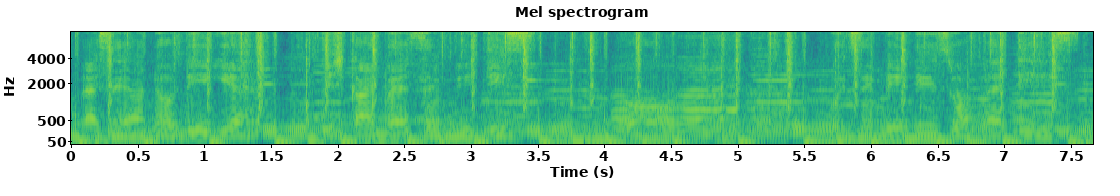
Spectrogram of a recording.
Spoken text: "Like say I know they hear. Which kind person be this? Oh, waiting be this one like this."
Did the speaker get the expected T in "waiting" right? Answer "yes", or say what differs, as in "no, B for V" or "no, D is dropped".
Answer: no, S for T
